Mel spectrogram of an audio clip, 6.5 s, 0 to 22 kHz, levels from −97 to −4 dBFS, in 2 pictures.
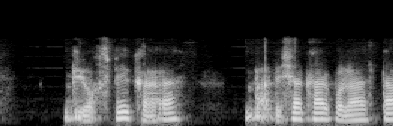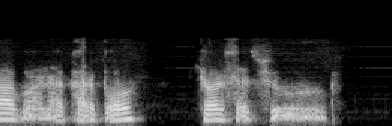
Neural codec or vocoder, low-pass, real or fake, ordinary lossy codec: vocoder, 22.05 kHz, 80 mel bands, HiFi-GAN; 7.2 kHz; fake; Opus, 64 kbps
